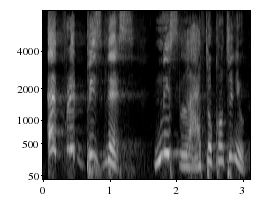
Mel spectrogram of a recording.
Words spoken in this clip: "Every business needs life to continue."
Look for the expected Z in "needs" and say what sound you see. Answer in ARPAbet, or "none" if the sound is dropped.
S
